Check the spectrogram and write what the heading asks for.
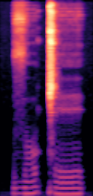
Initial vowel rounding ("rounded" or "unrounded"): rounded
